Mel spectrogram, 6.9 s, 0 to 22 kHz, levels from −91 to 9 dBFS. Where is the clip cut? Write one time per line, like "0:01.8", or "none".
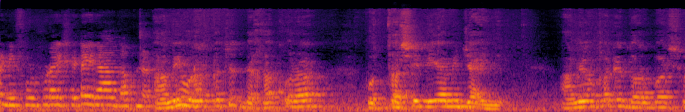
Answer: none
